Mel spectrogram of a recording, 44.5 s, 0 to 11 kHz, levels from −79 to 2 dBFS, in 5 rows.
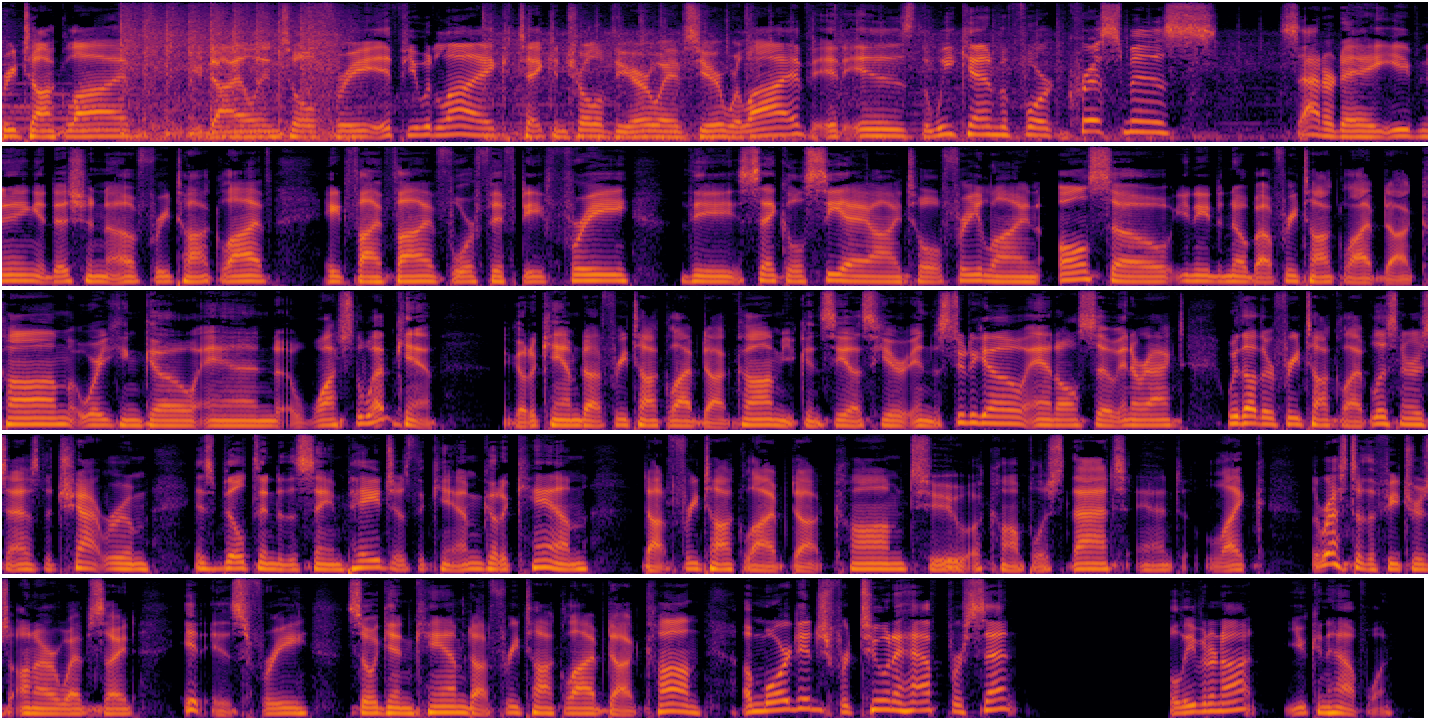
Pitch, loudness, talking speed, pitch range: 130 Hz, -21 LUFS, 170 wpm, 120-150 Hz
